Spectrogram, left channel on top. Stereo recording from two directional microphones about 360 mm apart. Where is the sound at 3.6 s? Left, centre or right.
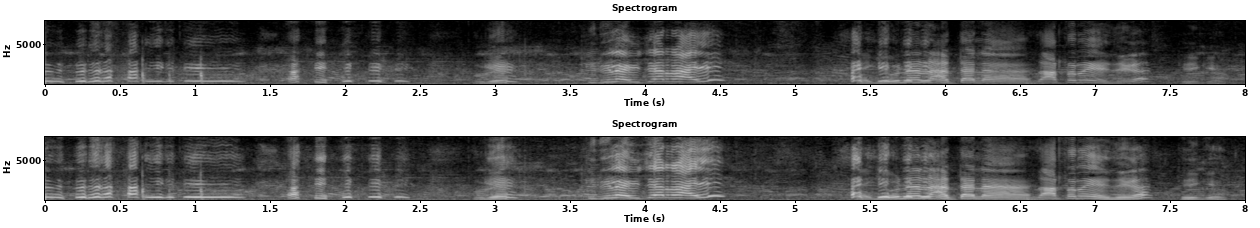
Centre.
